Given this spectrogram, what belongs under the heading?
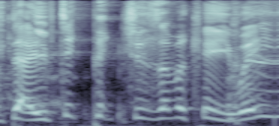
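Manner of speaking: put-on high, laughing Kiwi accent. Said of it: "mock Kiwi accent again".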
